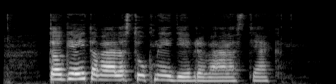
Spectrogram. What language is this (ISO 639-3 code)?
hun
